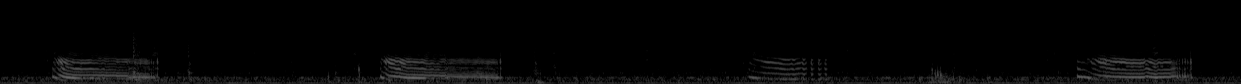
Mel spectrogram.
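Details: Pet hedgehog snoring in its sleep: four squeaky, nasal, whistle-like breaths about a second long, each with a slightly wavering, falling pitch, coming every three to four seconds over a steady low hum.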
